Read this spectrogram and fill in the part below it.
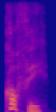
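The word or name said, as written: coffee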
